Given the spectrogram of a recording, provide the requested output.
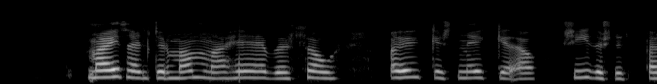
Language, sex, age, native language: Icelandic, female, 16, Icelandic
